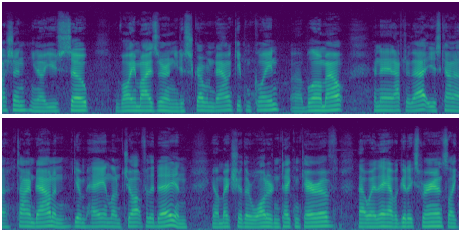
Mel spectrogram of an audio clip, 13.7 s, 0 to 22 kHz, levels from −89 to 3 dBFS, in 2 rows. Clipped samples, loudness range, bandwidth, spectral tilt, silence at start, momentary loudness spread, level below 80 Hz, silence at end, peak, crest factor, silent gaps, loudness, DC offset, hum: under 0.1%; 2 LU; 16 kHz; -4.5 dB/octave; 0 s; 9 LU; -62 dBFS; 0 s; -10 dBFS; 20 dB; none; -29 LUFS; under 0.1%; none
